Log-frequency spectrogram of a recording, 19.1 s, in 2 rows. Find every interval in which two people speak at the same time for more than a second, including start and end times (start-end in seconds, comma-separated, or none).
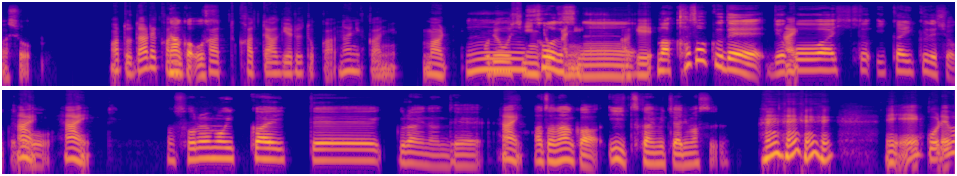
4.8-6.6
